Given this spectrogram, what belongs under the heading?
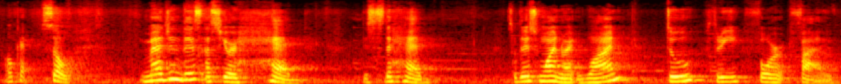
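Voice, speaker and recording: The Bacolod cake decorating instructor speaks slowly and with animation in a medium-pitched voice, her Filipino accent clear as she guides viewers through a hands-on craft conversationally. There's slight background noise, plus music in an echoey indoor room.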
